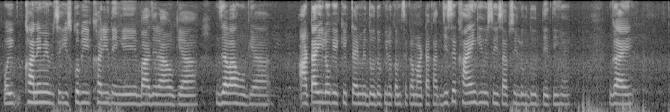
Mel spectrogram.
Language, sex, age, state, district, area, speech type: Urdu, female, 30-45, Uttar Pradesh, Mirzapur, rural, spontaneous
